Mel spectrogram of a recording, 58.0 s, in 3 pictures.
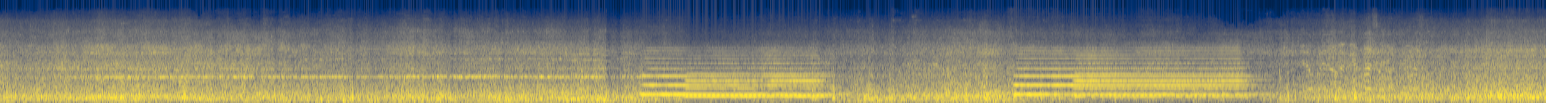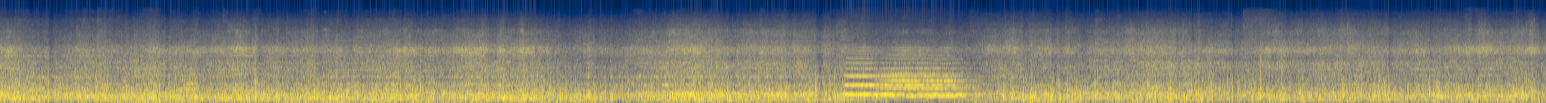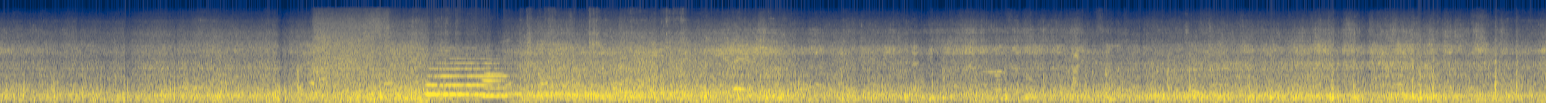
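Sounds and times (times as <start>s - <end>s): train wheels clickety-clack: 0.0s - 57.9s
two-note train horn: 5.4s - 10.6s, 12.6s - 16.0s, 29.8s - 31.6s, 43.9s - 45.4s.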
